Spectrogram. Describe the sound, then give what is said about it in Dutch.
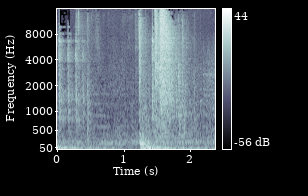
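A door is kicked open with a single loud, heavy thud that cuts through steady background noise, followed by a rough, rushing rattle as it gives way. “Meneer, ek gaan hom hierdie deur oopskop.”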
